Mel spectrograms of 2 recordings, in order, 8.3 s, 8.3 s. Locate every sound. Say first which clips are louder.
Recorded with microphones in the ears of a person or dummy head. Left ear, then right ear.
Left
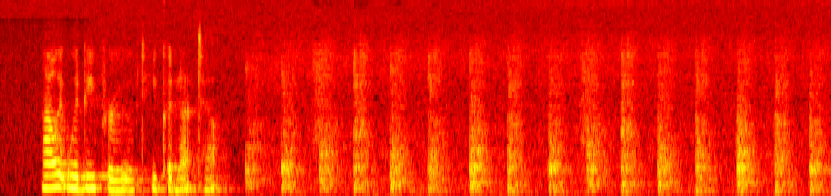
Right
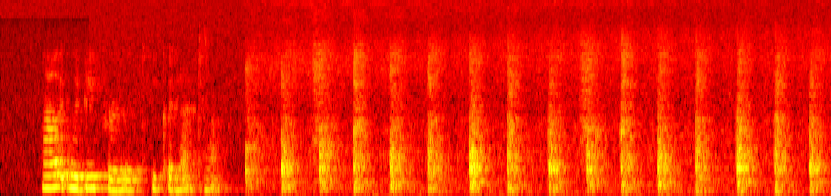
0.4 s a woman speaking: left 3 dB; 30° left (ahead or behind), 1.6 m; by 2.2 s 70° left (ahead or behind), 1.9 m
2.5 s running footsteps: right 4 dB; 25° right (ahead or behind), 2.5 m; by 8.3 s 20° right (ahead or behind), 5 m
